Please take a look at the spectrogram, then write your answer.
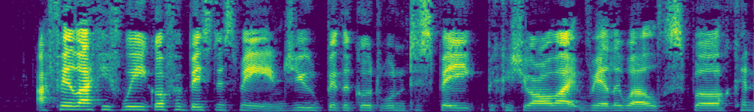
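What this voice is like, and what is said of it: Bradford accent. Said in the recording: “that Bradford accent ... coming out from me and”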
